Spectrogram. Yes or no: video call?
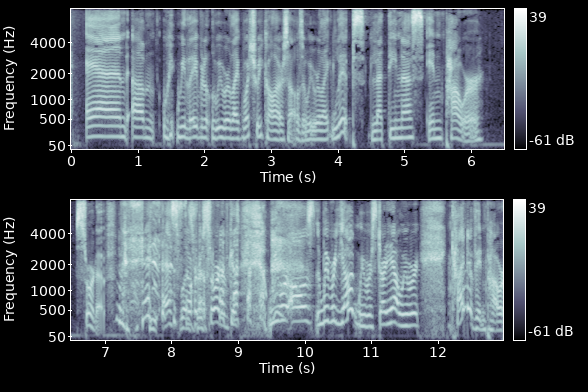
no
